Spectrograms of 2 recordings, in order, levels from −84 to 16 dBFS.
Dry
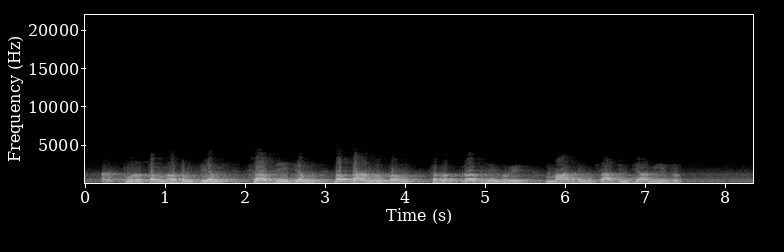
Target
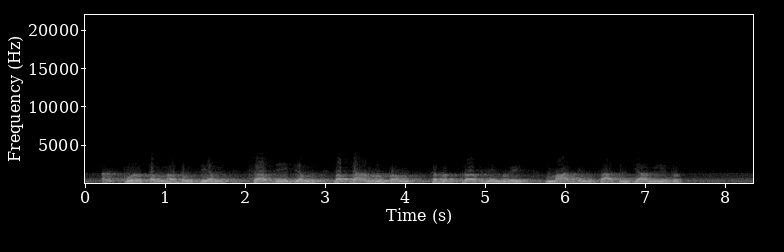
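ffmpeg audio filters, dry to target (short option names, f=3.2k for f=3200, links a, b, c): -af "alimiter=limit=-11dB:level=0:latency=1:release=364,equalizer=f=1.5k:w=0.4:g=-9,volume=-6.5dB"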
